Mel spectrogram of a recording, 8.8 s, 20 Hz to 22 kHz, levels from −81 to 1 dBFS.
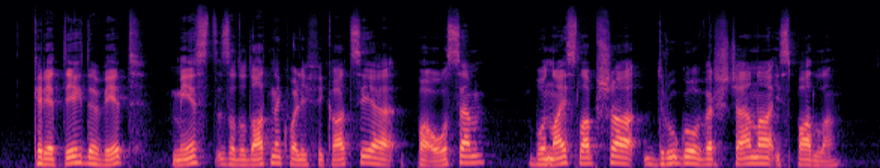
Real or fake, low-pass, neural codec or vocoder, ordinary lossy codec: fake; 19.8 kHz; vocoder, 44.1 kHz, 128 mel bands every 256 samples, BigVGAN v2; none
